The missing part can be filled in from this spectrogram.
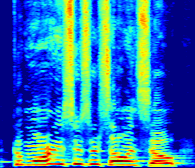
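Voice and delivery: sugary, high, chirpy, smiling delivery.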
